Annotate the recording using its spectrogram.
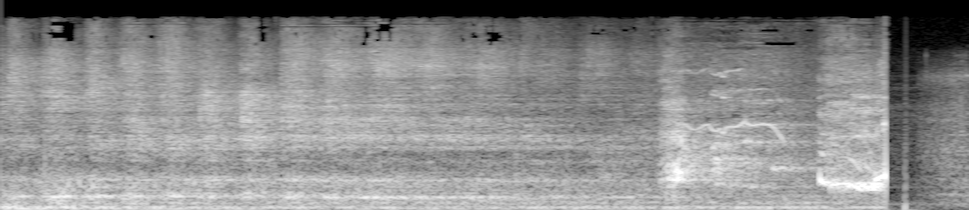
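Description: A long, drawn-out fart with a steady buzzing pitch that fades about four seconds in, wet enough to be called "not a fart, that was poo". Short bursts of laughter follow near the end.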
